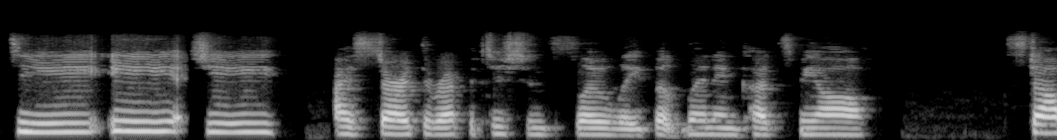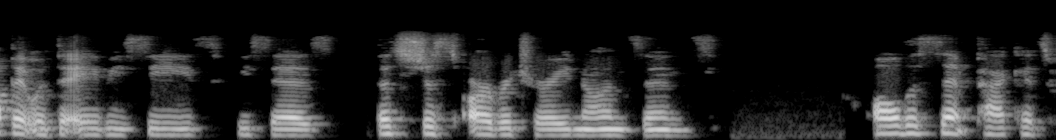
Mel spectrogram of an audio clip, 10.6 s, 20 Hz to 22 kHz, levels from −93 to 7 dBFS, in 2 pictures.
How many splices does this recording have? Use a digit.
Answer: 2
